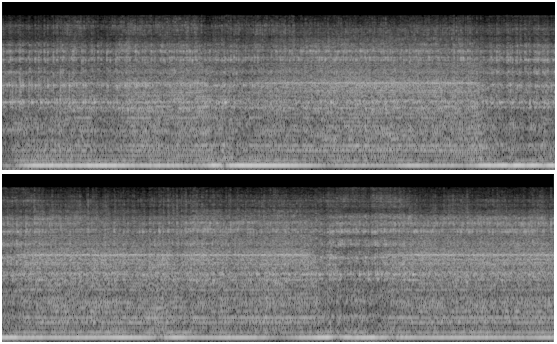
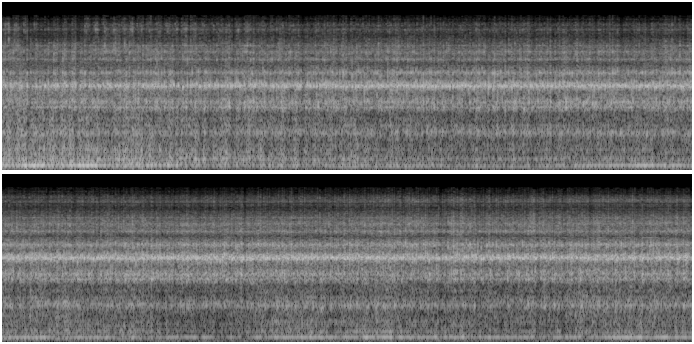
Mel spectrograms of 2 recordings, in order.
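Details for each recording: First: Wood lathe turning hard banksia pods in epoxy: hum under harsh buzzing as the wood vibrates and skips on the cutter, tool chatter; hands on bowl didn't help, bevel rubbing reduces it. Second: Woodturning a bowl of banksia pods and epoxy on the lathe, gouge cutting with the bevel rubbing. A steady, even hiss with no rattling chatter, unlike the earlier chatter on this hard material.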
